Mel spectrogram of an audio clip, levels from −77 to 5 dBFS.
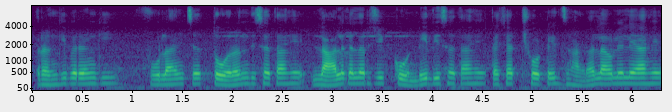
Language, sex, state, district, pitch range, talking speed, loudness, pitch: Marathi, male, Maharashtra, Nagpur, 145-160 Hz, 150 wpm, -26 LUFS, 155 Hz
